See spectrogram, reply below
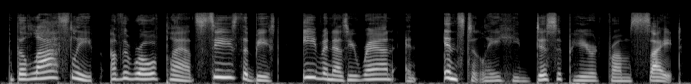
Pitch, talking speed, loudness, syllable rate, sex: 215 Hz, 190 wpm, -19 LUFS, 4.9 syllables/s, female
